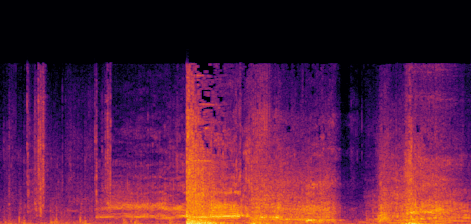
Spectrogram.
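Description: A zombie snarls and groans.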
